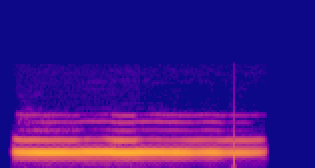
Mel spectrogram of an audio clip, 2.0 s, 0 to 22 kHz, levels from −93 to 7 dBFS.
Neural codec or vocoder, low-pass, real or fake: none; 5.4 kHz; real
